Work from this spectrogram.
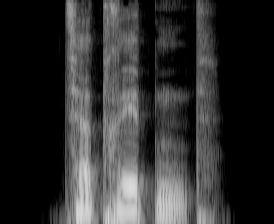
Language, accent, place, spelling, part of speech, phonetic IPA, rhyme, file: German, Germany, Berlin, zertretend, verb, [t͡sɛɐ̯ˈtʁeːtn̩t], -eːtn̩t, De-zertretend.ogg
- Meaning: present participle of zertreten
